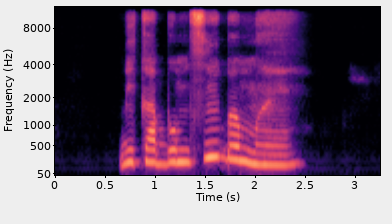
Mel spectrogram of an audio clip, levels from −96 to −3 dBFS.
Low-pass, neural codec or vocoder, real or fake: 10.8 kHz; autoencoder, 48 kHz, 32 numbers a frame, DAC-VAE, trained on Japanese speech; fake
